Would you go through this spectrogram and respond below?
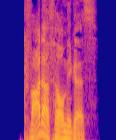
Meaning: strong/mixed nominative/accusative neuter singular of quaderförmig
- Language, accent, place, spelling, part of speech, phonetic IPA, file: German, Germany, Berlin, quaderförmiges, adjective, [ˈkvaːdɐˌfœʁmɪɡəs], De-quaderförmiges.ogg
